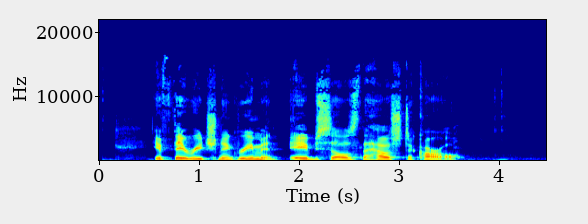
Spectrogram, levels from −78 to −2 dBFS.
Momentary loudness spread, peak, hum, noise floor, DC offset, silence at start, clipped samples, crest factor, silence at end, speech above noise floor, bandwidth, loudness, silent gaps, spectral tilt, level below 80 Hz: 8 LU; -6 dBFS; none; -62 dBFS; under 0.1%; 0.55 s; under 0.1%; 20 dB; 0.9 s; 38 dB; 16 kHz; -24 LUFS; none; -4.5 dB/octave; -62 dBFS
